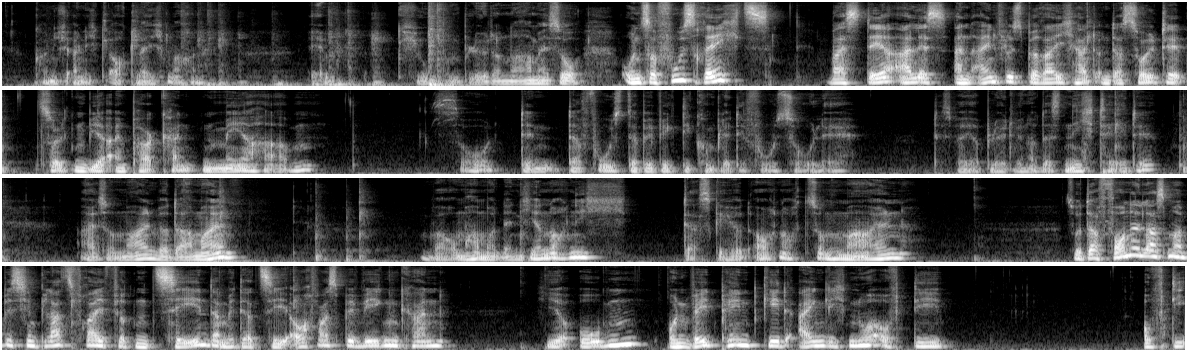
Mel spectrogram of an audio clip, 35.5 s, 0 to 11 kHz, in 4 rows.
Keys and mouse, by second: 1.5 BackSpace, 2.5 shift+m, 8.0 middle click, 10.2-17.0 drag, 17.2 middle click, 18.4 click, 19.3 middle click, 20.4-21.6 middle drag, 23.0 click, 23.9-25.1 drag, 27.1-28.3 middle drag, 28.8 middle click, 30.5 click, 31.6-35.4 drag.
